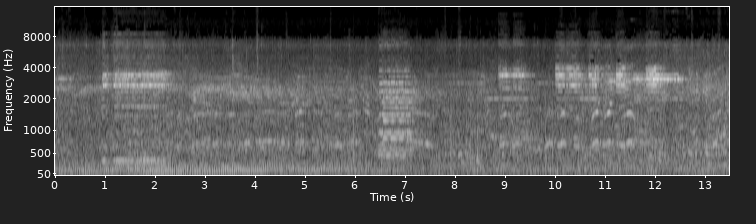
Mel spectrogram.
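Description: Vehicle horns honk repeatedly.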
